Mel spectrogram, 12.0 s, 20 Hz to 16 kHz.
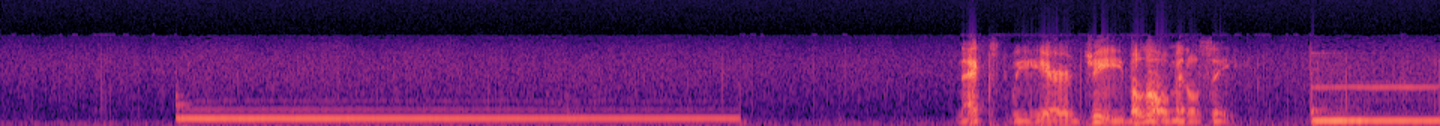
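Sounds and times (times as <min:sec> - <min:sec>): steady pure tone: 0:01.4 - 0:06.2, 0:10.9 - 0:12.0.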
